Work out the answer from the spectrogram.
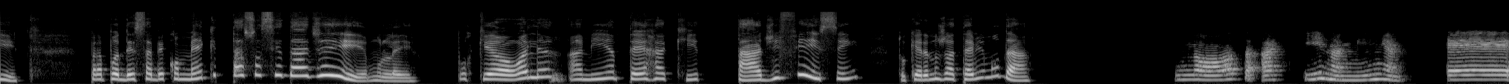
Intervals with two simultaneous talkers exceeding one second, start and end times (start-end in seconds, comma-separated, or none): none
